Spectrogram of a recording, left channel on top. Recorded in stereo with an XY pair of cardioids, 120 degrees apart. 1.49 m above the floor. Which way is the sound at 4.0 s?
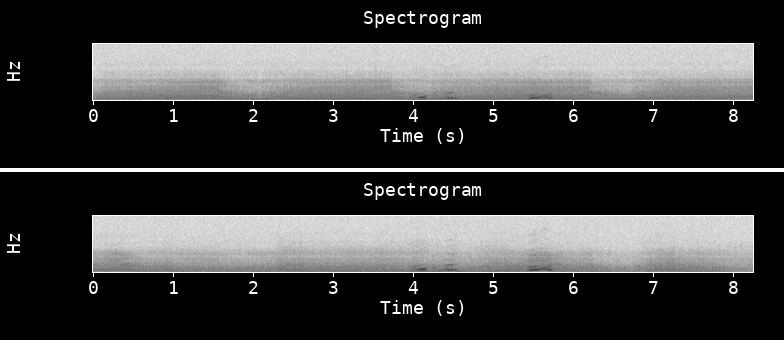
25° right.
